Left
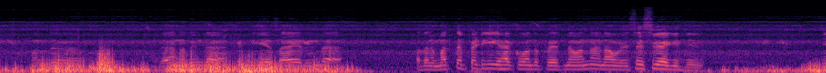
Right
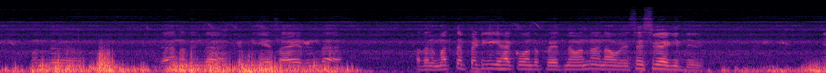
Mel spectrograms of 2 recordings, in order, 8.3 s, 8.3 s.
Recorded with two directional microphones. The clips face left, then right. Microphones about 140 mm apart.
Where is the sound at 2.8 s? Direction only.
5° right (ahead or behind).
